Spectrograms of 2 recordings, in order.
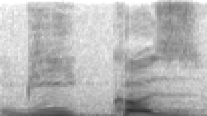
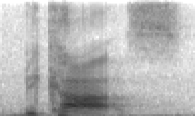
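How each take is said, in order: First: It is said with a French accent. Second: It is said with an American accent. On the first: "avec un accent francophone, tu dirais because" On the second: "Avec un accent américain"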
